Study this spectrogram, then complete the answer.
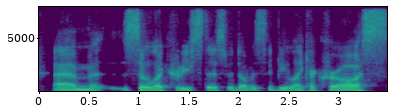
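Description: On a very clean recording with a silent background, a man speaks with a Scottish accent. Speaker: podcast co-host, theology student. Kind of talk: casual chat.

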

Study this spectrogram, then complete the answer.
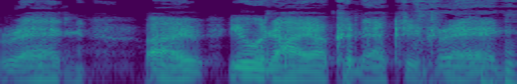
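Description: Using a put-on character voice, a man talks at a fairly slow pace with a very deep, low pitch and fairly even intonation.

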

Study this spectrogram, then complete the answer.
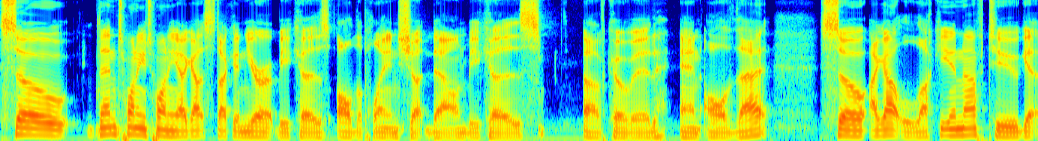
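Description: Recorded very cleanly with a silent background, a plain, everyday voice moves at a moderate pace with ordinary pitch variation. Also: man. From US, Utah. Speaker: computer science student. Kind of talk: casual interview chat.

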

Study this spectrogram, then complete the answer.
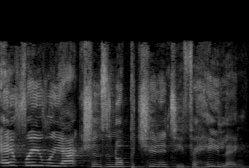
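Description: Her voice animated and high in pitch, a woman swings her pitch very widely against noticeable background noise. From northern England. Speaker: preacher. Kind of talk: sermon.

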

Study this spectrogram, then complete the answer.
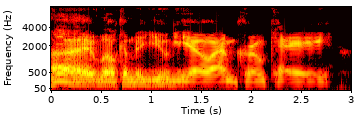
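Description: A man puts on a strained character voice and speaks at a fairly slow pace. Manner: put-on character voice.

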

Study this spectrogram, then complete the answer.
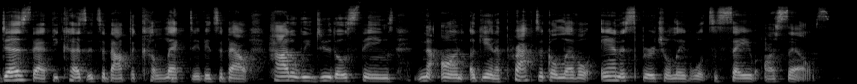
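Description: On a very clean recording with a silent background, a woman with an American accent uses an ordinary speaking voice, fairly low in pitch, at a fairly quick pace with ordinary pitch variation. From US East Coast. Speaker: podcast host and spiritual advisor. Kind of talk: casual solo podcast monologue.

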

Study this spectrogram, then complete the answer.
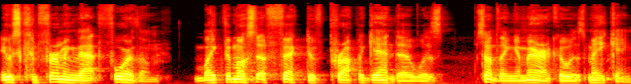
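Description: A man with medium pitch, ordinary pitch variation, an unremarkable speaking voice, and a moderate pace. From Canada. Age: 20s. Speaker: cook. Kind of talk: casual chat.

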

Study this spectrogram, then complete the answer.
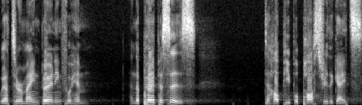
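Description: A man's dark, mellow voice at medium pitch and moderate pace, with long, frequent pauses and a dry, close sound with no echo. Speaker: worship leader. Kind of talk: prayer and closing remarks. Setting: church gathering.

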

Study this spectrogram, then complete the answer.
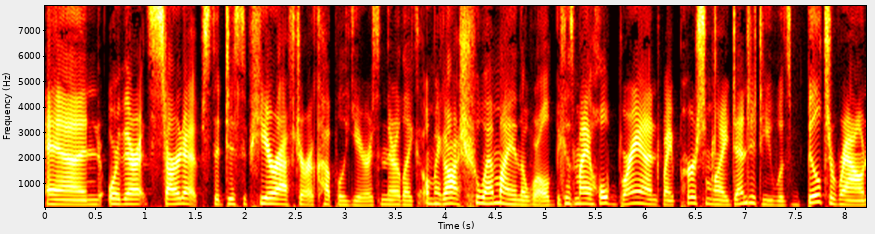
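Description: With a Californian accent, a woman speaks at a medium pitch with ordinary variation and hardly any pauses, in a very clean, dry and close recording with a silent background and no echo. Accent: Californian American. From Los Angeles area, California. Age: 30s. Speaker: podcast host. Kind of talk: interview.

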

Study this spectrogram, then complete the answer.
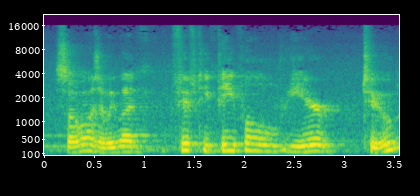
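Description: Noticeable background noise runs under the recording. A man speaks at a very slow pace. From Canada. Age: 60s.

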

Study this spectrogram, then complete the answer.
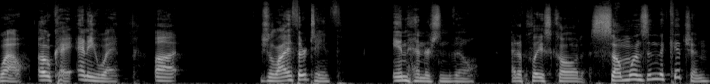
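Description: A man with a high pitch and a bright, sharp tone speaks at a moderate pace with ordinary pitch variation and long, frequent pauses, on a very clean recording with a silent background. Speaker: band member and podcast host. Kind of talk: casual chat.

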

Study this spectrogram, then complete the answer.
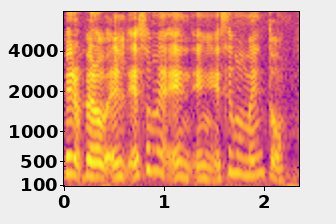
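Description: Vocal fry runs through a delivery with ordinary pitch variation. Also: woman. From Costa Rica, San José. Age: 50s. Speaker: space agency science director. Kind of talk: interview.

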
